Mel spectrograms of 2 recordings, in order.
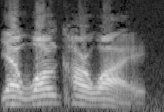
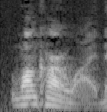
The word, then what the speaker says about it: Wong Kar-wai: How do you say his name again, the director? – Oh, fuck, I know what you're talking about. Wong Kar-wai. – Wong Kar-wai, there we go.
